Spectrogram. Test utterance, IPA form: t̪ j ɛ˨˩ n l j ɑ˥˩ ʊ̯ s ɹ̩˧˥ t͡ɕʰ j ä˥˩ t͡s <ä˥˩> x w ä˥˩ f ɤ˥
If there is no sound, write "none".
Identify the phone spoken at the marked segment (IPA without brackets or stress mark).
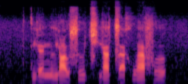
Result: ä˨˩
